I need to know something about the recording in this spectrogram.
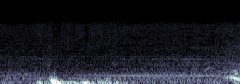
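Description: Faint steady hum from a running motor-generator unit, with a low thump about half a second in.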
